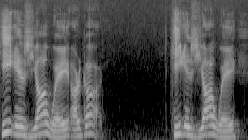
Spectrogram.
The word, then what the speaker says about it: Yahweh: So we can always say Yahweh or Jehovah. Sometimes it's pronounced that way. Yahweh, Jehovah, the same name, just pronounced differently. Because in the Hebrew language, there are no vowels. It's just YHWH. And so the vowels are provided. Yahweh, Jehovah, the W can be like a V sound.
